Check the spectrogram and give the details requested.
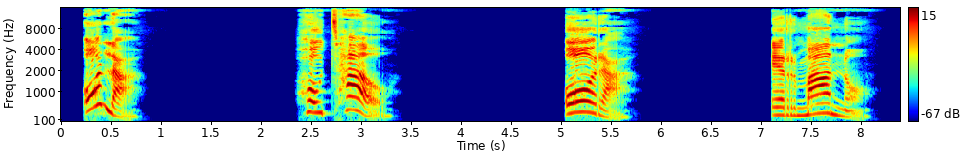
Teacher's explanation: The Spanish H is normally silent. You see the letter, but you do not pronounce it.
